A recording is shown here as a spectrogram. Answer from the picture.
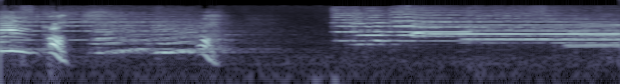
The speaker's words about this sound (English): Wayne starts screaming as he is kidnapped.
